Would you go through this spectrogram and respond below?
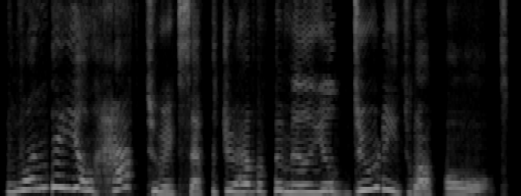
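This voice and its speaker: Lady reading as a bossy fed-up big sister, family matriarch type, scolding, high voice. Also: big pitch swings, normal speed, a little mellow. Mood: stern. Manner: growling, muttering, scolding. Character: stern, exasperated elder sister, dutiful family matriarch.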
